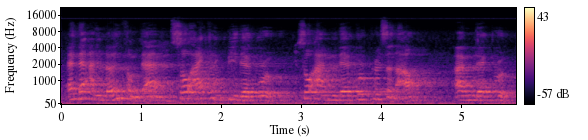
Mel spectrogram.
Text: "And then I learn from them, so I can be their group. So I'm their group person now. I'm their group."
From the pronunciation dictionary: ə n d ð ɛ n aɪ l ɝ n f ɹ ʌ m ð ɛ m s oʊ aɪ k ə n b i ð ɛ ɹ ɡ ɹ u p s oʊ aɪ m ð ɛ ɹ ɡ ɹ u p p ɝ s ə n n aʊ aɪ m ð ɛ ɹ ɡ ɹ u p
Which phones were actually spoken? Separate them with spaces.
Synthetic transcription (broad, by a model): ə n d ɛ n aɪ l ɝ n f ɹ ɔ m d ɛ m s oʊ aɪ k ə n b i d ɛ ɡ ɹ u p s oʊ aɪ m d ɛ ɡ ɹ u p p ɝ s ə n l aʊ aɪ m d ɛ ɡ ɹ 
